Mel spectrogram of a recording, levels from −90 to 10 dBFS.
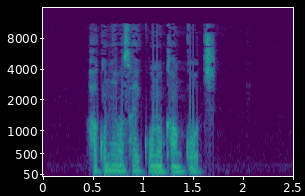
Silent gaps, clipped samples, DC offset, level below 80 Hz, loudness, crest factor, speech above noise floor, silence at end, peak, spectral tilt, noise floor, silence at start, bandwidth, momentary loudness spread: none; under 0.1%; under 0.1%; -54 dBFS; -29 LUFS; 20 dB; 44 dB; 0.8 s; -12 dBFS; -4 dB/octave; -73 dBFS; 0.45 s; 11.5 kHz; 6 LU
